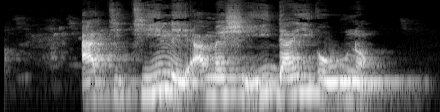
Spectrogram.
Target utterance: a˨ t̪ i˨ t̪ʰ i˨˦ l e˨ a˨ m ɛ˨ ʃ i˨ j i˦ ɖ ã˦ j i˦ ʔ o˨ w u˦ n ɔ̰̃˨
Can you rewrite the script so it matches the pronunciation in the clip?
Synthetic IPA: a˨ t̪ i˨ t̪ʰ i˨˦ l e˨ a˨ m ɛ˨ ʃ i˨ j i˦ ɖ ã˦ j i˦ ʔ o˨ w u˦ n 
